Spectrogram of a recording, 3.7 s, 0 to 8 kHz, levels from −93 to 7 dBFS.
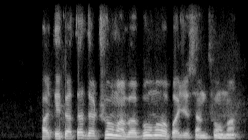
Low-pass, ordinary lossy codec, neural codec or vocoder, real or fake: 7.2 kHz; Opus, 24 kbps; none; real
